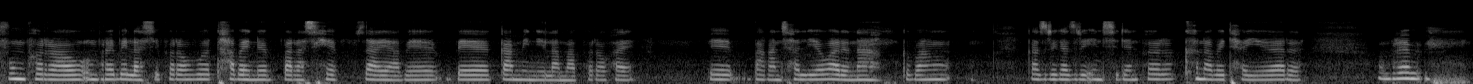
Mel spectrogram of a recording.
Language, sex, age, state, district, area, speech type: Bodo, female, 18-30, Assam, Kokrajhar, rural, spontaneous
